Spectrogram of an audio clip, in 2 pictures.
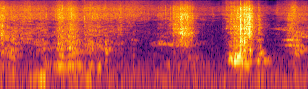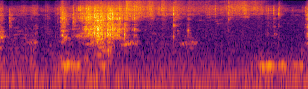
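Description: Small hand trowel scooping and scattering dry rice hulls over garden soil: several short, irregular scraping, hissing bursts, the loudest about two and a half seconds in.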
